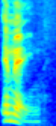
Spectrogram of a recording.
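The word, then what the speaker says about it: אמן: Ve'omer amen, vutzarch, so we'll say, amen chatufa is where you don't pronounce the first kamatz of amen. Instead, you pronounce it. They call it a chataf. But what they're really referring to is a shva. You say imein. Instead of say you say eh.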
